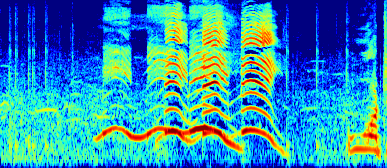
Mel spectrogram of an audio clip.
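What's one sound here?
Children shout together in high, excited voices.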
